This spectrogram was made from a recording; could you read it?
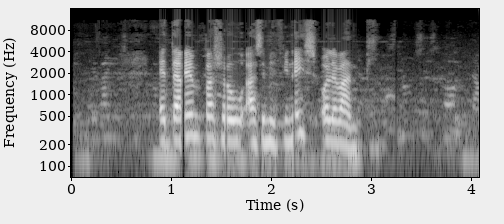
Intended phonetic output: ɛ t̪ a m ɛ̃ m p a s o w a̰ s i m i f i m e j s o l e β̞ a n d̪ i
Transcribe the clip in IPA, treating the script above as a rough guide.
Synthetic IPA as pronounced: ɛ t̪ a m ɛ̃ m p a s o w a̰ s e m i f i n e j s o l e β̞ a n t̪ i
